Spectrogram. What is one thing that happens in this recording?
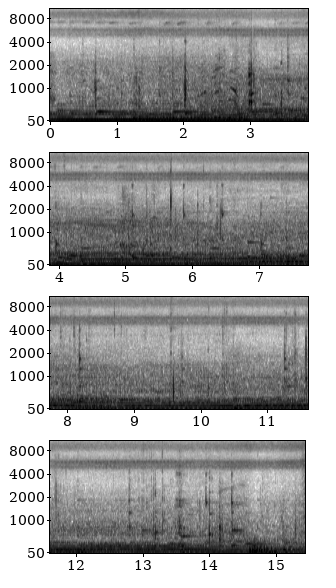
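A tool scrapes and knocks against wood and soil.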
